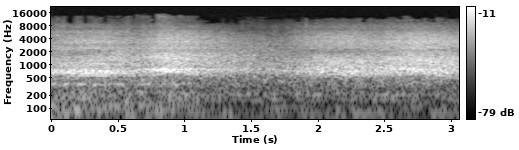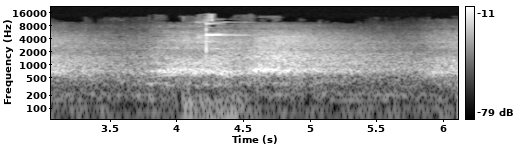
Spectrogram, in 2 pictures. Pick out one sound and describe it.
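A large stadium crowd roars steadily, swelling and easing.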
